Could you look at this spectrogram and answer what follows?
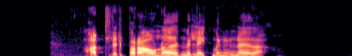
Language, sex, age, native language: Icelandic, male, 50-59, Icelandic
